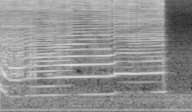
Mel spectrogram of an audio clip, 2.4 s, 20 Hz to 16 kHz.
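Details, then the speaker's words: Three-year-old 12 V backup battery in an access control system, not the 18 V AC transformer first blamed: loud, steady buzzing whine creeping slightly higher in pitch; fixed by replacing the battery. "look like the noise is coming from this guy it's very we're never here that before but the noise as a battery"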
